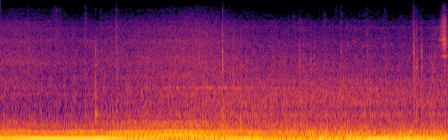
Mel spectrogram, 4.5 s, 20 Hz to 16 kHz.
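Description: Saab 9-3 turbo engine revving with the revs sagging, a loud steady low rumble close up with a faint whine above, no talk.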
